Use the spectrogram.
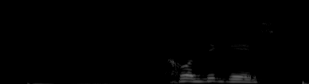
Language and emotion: Russian, neutral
